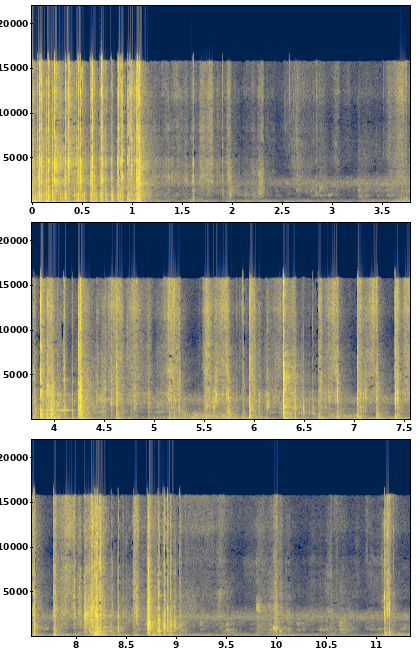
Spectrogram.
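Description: Playing cards being shuffled close by for a tarot-style reading, with bursts of rapid riffling and fluttering separated by quieter handling pauses, no talking.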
